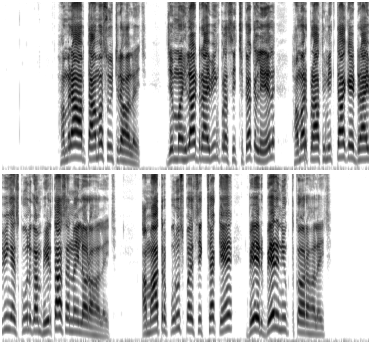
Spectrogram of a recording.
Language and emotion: Maithili, angry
